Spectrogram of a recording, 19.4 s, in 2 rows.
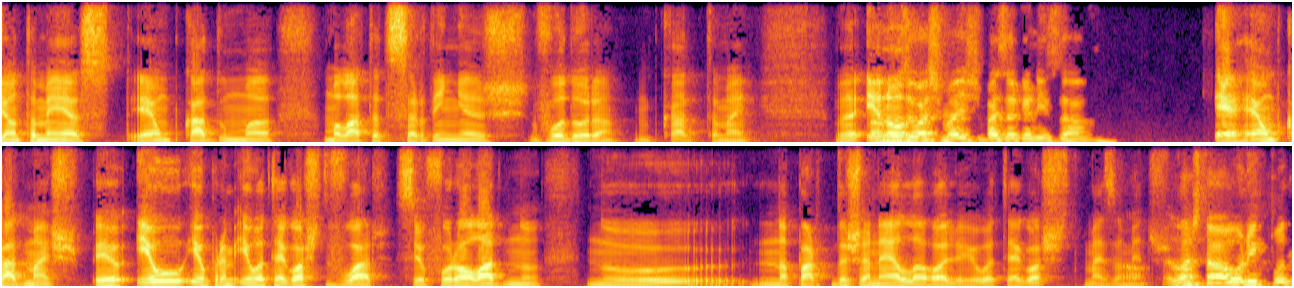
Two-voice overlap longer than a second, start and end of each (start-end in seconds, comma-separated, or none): none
